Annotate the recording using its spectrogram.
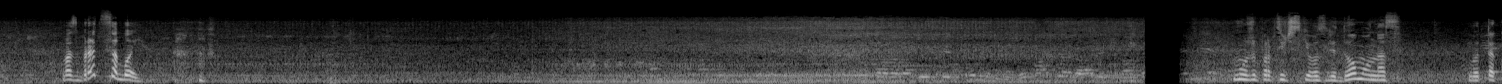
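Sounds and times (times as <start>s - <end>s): vehicle engine humming: 0.0s - 15.0s.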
